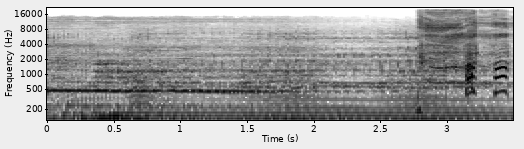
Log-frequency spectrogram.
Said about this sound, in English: Bo found himself clinging to the massive head of the giant plesiosaur as it raised its long neck out of the water. Let me down, Bubbles! Let me go! He could feel the vibrations in his legs as the aquatic dinosaur moaned.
